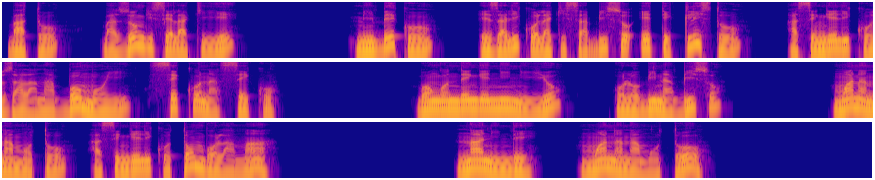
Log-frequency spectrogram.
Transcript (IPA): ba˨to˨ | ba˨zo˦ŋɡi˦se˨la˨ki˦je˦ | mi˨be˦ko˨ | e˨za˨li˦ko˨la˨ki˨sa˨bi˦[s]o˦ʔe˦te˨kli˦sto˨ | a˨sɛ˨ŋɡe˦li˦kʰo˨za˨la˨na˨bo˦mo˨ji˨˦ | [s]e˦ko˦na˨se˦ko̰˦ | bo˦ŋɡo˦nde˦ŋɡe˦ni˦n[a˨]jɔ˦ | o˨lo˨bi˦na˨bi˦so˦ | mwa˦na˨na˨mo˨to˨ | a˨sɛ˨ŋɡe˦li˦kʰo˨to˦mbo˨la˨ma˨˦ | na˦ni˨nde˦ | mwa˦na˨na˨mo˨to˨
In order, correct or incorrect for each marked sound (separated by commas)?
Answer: correct, correct, incorrect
